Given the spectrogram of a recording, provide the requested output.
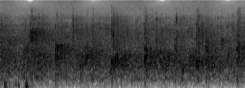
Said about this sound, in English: Yeah, praise God. You give the Lord a hand clap for that.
